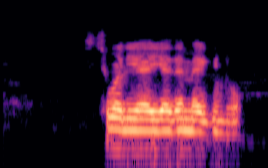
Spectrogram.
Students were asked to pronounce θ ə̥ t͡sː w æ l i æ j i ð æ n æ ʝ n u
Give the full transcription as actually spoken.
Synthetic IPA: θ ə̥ t͡sː w æ l i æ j æ ð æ m æ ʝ n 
